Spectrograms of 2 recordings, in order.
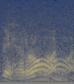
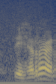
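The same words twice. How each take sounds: First: The name is said in an Iranian accent. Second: The name is said in a plain Malay accent. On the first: This is how Iranians say it. "dia kata Tehran, Tehran kan bunyi dia tu" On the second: This is not how Iranians say it. "dia tak kata Tehran"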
